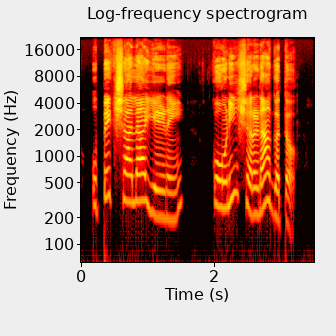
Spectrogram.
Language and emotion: Marathi, neutral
